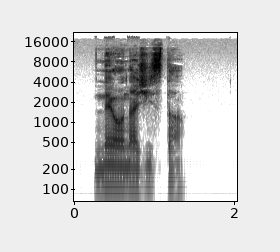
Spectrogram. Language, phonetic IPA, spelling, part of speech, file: Polish, [ˌnɛɔ̃naˈʑista], neonazista, noun, Pl-neonazista.ogg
